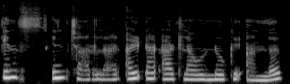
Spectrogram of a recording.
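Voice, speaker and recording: A woman's voice: a little high, unhurried, warm tone, slightly rough, no echo. Woman teaching a literature lesson. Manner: checks in with listeners often, repeats key terms.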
